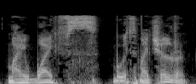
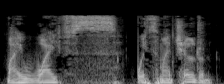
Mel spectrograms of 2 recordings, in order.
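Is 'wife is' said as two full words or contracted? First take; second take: contracted; contracted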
